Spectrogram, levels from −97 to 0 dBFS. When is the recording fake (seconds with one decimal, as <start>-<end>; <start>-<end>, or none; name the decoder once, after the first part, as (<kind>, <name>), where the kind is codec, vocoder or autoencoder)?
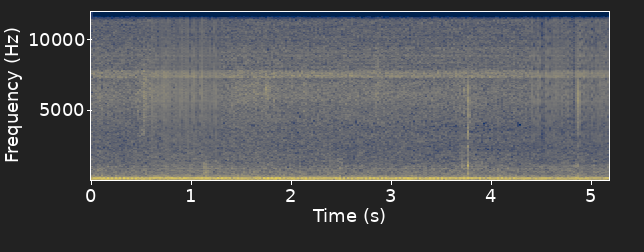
0.6-1.3 (vocoder, BigVGAN v2); 4.4-5.2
